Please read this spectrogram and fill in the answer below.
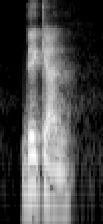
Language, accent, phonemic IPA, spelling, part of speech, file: French, France, /de.kan/, décane, noun, LL-Q150 (fra)-décane.wav
- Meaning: decane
